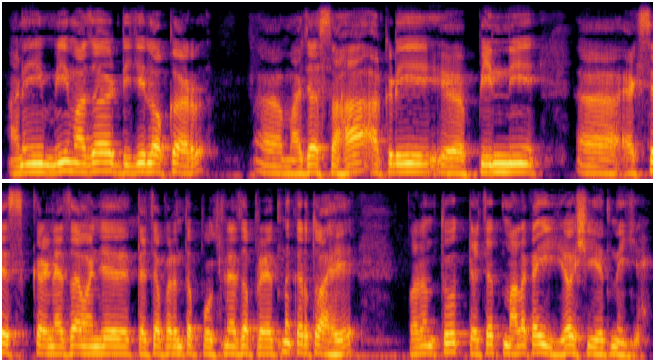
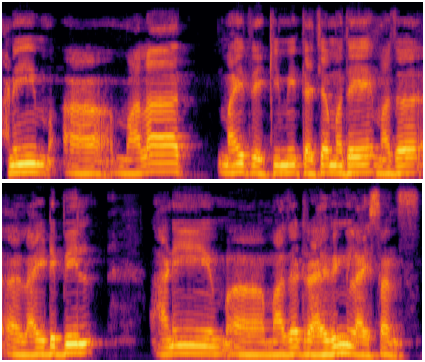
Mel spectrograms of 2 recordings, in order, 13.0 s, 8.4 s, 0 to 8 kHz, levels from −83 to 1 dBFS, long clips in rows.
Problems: none marked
